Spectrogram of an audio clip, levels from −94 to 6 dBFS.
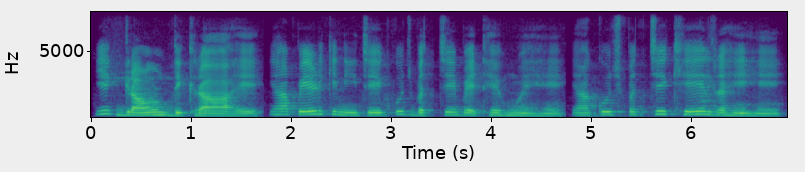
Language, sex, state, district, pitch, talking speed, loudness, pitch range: Hindi, female, Bihar, Gaya, 185 Hz, 170 wpm, -24 LUFS, 165-215 Hz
